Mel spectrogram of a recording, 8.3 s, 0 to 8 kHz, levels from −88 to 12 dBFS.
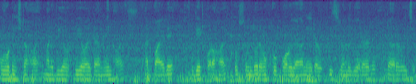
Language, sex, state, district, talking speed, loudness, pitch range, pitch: Bengali, male, West Bengal, Jhargram, 150 wpm, -18 LUFS, 115-120 Hz, 120 Hz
